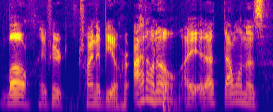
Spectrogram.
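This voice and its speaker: A man's voice: on the high side, lively intonation, fairly quick, a bit bright, no room sound. A man co-hosting a podcast, telling stories casually with emphatic, repetitive phrasing. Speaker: podcast co-host. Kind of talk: casual storytelling.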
